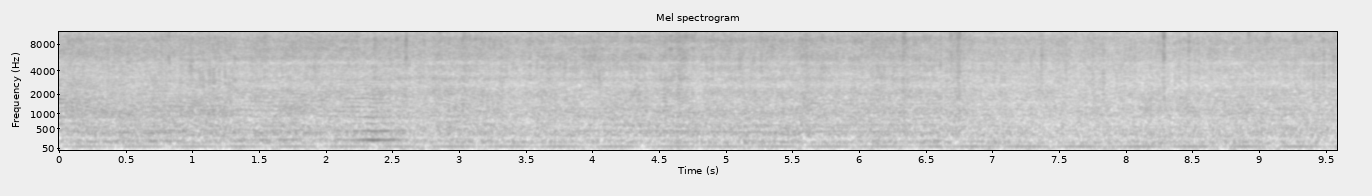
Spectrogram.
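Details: Wing buzz of a honey bee: a steady low hum pulsing gently at an even rate, with a soft wash of broad background noise and one brief brighter swell near the start.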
